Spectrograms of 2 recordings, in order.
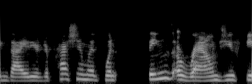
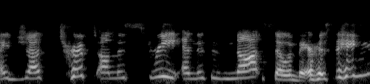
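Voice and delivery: fake, pitched-up laughing through the words; 6 semitones higher than usual. Showing how to manufacture joy after a mishap: fake laughing while talking. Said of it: "'cause I'm just laughing through it".

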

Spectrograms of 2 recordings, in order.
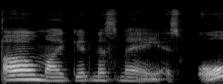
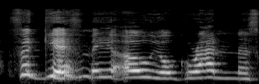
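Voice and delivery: high, miserable, wretched begging outcry; 9 semitones higher, 4 dB louder than usual. A narrator reads the miserable culprit's plea to the grand high witch, crying out. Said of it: "cried the miserable culprit".

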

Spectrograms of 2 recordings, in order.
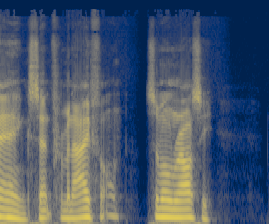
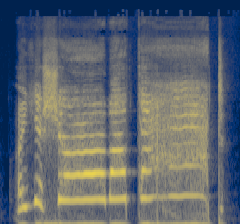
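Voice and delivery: very high-pitched scream, slow and drawn out. Quoting what the show host says: imitating Chris Hansen screaming. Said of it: "And he screams it".

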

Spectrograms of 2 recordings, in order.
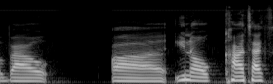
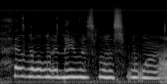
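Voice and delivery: very high, soft, timid, trembling voice; 11 semitones higher, 6 dB quieter than usual. Recalling being very shy and timid when meeting people: imitating own past trembling voice. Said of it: "I was still trembling in my voice".

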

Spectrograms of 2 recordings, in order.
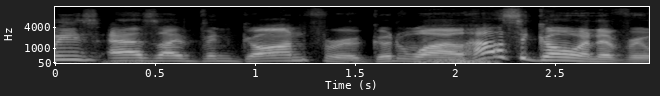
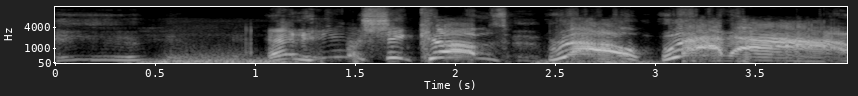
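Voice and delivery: very drawn-out, loud, very slow wrestling announcer voice; 6 semitones higher, 5 dB louder than usual. Showing a WWE-style introduction for the guest Rowena: WWE announcer voice. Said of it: "W W E shit".

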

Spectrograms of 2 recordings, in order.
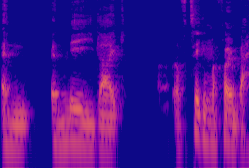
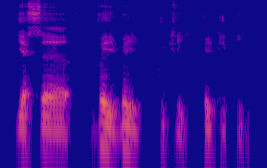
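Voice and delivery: slipping into a put-on French accent; 3 semitones lower than usual. Retelling what a footballer said when asked for a picture: imitating Thierry's French accent. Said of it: "in my best sort of version of his French accent".

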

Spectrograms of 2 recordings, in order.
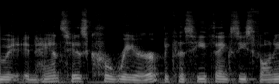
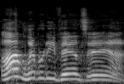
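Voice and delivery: put-on shrill, over-the-top girl voice, high and blasting; 11 semitones higher, 15 dB louder than usual. A podcast host introduces herself in character, doing a Liberty Van Zant voice. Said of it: "She's so over the top".

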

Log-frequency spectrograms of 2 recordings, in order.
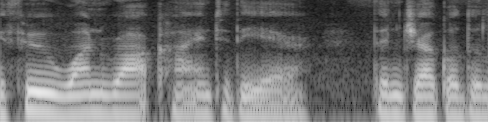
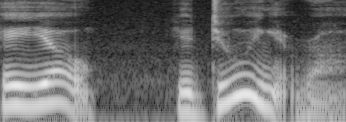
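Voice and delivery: loud, high yell, calling out; 6 semitones higher, 5 dB louder than usual. Eddie yells over at the guard: yelling. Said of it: "Eddie was already yelling at the guard".

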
